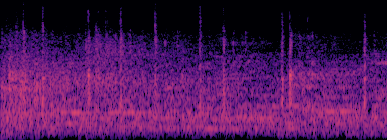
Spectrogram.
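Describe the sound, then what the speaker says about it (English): Crowd at a York Hall boxing match applauding both fighters after the contest, a faint, continuous patter of distant clapping with scattered louder claps. "referee Cook would like you to give both boxers a big round of applause"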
